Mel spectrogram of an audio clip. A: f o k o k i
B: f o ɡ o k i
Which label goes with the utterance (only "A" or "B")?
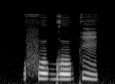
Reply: B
